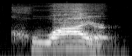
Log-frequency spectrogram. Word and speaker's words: choir: quebec quilt and also in the ch word choir very good okay here now is a paragraph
